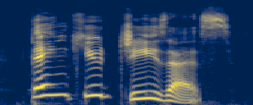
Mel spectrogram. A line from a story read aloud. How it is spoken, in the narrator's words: let's all shout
